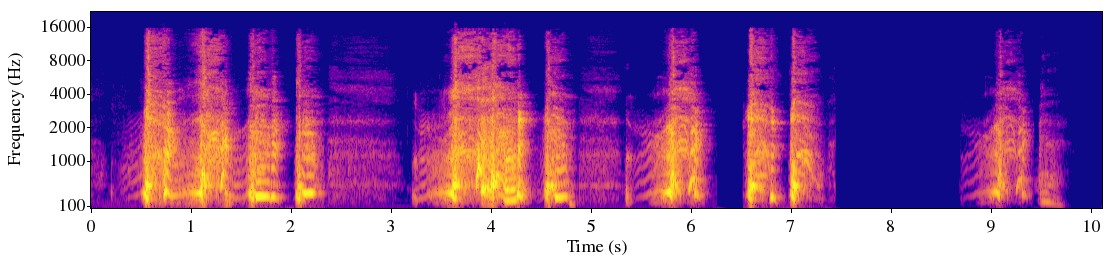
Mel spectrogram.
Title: Man Coughing Sound - Sound Effect (HD)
